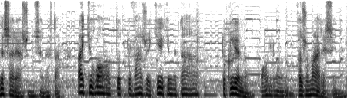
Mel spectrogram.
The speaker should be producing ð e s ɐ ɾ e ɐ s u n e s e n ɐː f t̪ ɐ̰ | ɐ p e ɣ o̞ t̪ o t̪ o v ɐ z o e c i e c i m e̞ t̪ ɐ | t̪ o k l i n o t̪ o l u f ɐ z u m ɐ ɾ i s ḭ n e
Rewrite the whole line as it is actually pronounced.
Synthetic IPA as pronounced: ð e s ɐ ɾ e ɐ s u n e s e n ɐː f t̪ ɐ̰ | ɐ c e ɣ o̞ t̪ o t̪ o v ɐ z o e c i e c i m e̞ t̪ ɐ | t̪ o k l i n o o l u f ɐ z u m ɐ ɾ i s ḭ n e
